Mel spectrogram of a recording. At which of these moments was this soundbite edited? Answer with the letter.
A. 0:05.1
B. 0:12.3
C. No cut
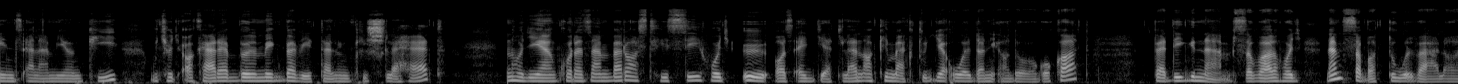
A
